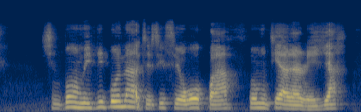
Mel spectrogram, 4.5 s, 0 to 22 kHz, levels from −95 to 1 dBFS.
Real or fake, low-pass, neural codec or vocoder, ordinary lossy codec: fake; 10.8 kHz; codec, 24 kHz, 0.9 kbps, WavTokenizer, medium music audio release; none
